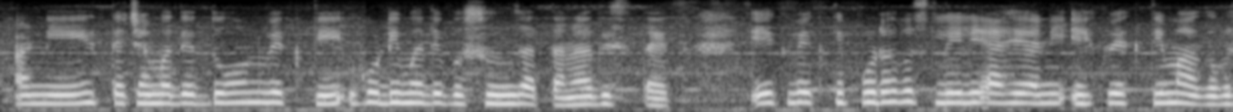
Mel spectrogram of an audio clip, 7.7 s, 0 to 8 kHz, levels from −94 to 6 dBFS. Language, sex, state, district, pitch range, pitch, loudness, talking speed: Marathi, female, Maharashtra, Solapur, 230-260 Hz, 250 Hz, -12 LUFS, 165 wpm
